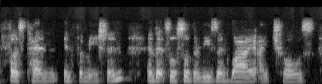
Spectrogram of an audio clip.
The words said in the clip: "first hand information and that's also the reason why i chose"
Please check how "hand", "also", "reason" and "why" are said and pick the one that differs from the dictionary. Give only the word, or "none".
hand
